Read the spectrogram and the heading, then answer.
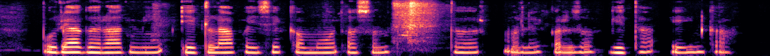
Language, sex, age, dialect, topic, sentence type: Marathi, female, 18-24, Varhadi, banking, question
